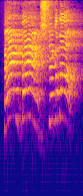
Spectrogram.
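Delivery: loud, high stick-up shout; shouted demo. Shown as a demonstration. Speaker showing the audience what to yell, loud shout. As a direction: bark it out like a robber. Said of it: "I would like for you to do the following".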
